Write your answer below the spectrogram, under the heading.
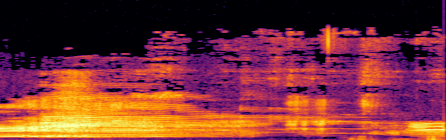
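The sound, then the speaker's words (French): A lamb bleats on a hillside farm where a shepherd is gathering the flock. One long, quavering, high bleat comes first, followed by fainter, shorter sounds. “Je crois qu'il va falloir qu'on aille chercher mon petit agneau.”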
